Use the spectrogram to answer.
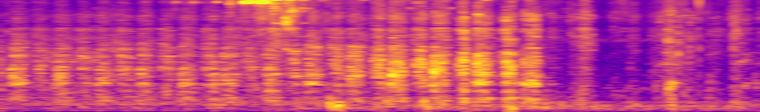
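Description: A wet dog panting after coming home, with quick, rhythmic, breathy huffs at a fairly low level and some light scratching sounds mixed in.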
